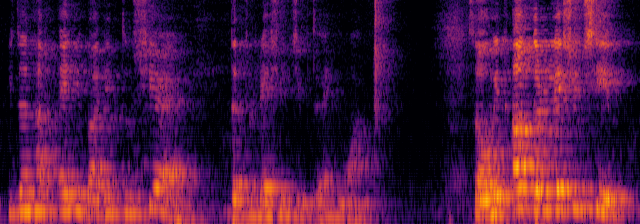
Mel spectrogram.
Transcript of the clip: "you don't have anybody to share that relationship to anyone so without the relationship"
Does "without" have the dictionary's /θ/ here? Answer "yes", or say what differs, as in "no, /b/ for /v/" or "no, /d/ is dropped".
no, /t/ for /θ/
